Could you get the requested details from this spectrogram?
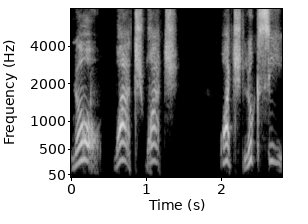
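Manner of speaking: whispered goblin voice. Game master voicing a grabbed goblin whispering to a player, goblin whispering. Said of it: "He's whispering to you".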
